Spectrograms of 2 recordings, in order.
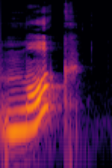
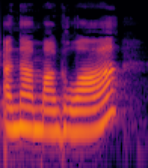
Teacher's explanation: the g is pronounced like a ka because of word final devoicing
